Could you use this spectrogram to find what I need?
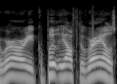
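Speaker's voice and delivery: ordinary talk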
